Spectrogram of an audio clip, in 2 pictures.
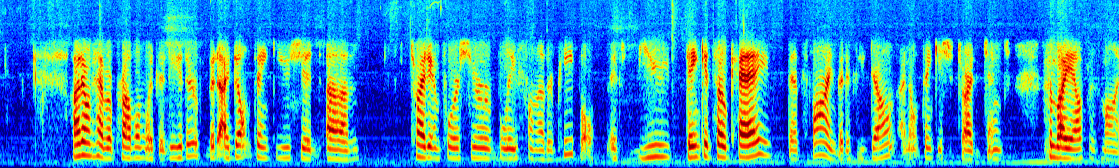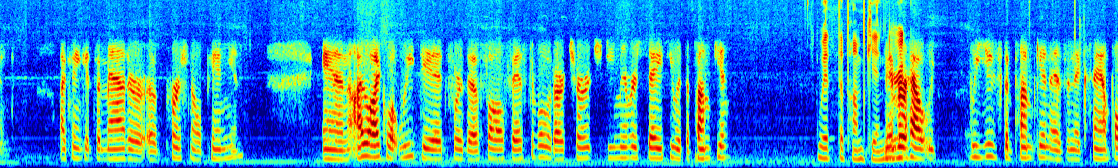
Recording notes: special call in guest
